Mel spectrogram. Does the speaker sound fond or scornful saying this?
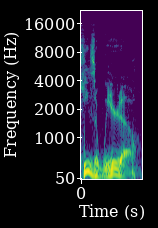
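scornful. It is said in a scornful, disapproving tone. The person is looked down on. "that's derogatory"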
